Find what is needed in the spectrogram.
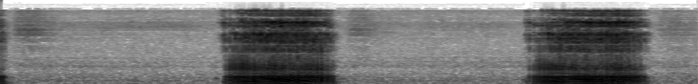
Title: Indian man snoring sound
